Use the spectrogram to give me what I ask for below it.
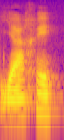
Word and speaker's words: yagé: doing aasa ceremonies now he doesn't call it AA he calls it Yak which is spelled y a g e and um so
